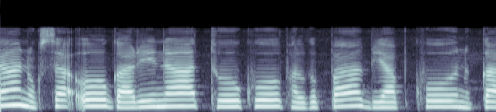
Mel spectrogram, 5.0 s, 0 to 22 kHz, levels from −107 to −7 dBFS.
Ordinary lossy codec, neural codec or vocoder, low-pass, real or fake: none; none; none; real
